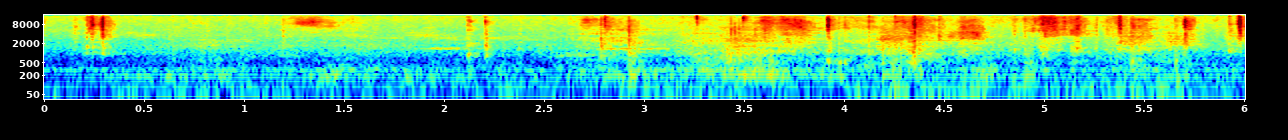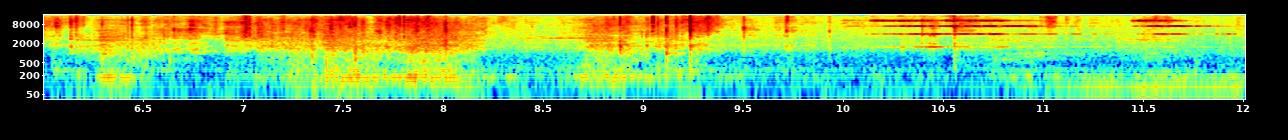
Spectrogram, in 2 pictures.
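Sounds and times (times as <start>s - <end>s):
kittens scratching and clawing: 2.8s - 10.6s.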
